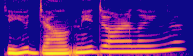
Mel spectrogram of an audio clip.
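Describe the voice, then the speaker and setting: A woman voicing a centuries-old, sadistic and possessive vampire in an intimate ASMR roleplay, speaking in a deliberate, taunting, commanding manner. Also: sits high, lively intonation, dark tone, no echo, studio quality. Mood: coaxing, seductive. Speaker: audio roleplay performer.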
